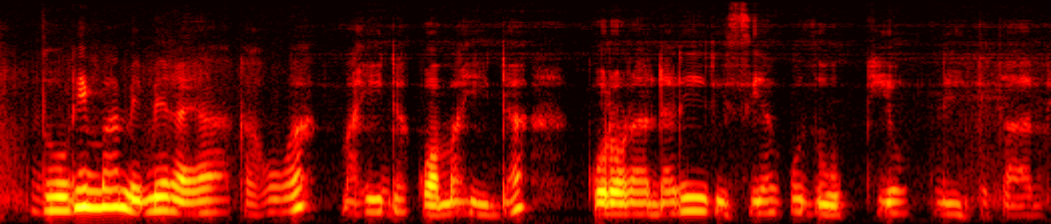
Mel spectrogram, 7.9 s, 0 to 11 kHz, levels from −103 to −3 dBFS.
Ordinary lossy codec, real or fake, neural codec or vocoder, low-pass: none; real; none; none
